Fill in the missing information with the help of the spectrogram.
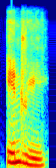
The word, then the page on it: in re: Indian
